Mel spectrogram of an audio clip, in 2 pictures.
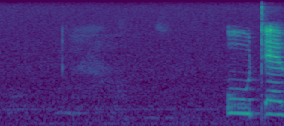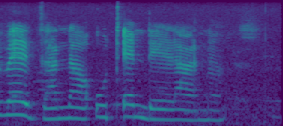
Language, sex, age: Venda, female, 22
